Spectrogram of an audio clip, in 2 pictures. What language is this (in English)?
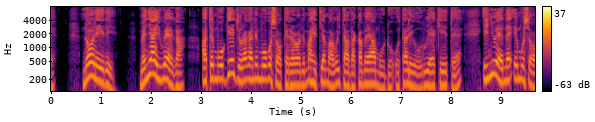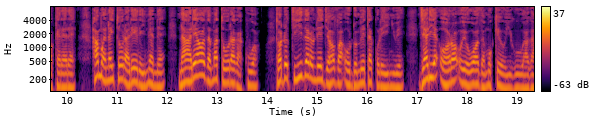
Kikuyu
